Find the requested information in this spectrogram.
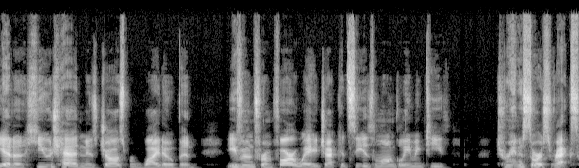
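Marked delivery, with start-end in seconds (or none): none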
